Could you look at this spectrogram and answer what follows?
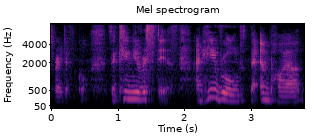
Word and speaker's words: Eurystheus: So King Eurystheus, and he ruled the empire, the kingdom of Argos.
